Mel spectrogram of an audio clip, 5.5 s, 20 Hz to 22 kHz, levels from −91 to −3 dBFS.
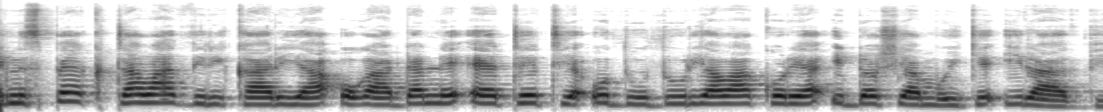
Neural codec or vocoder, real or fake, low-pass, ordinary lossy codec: none; real; 19.8 kHz; none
